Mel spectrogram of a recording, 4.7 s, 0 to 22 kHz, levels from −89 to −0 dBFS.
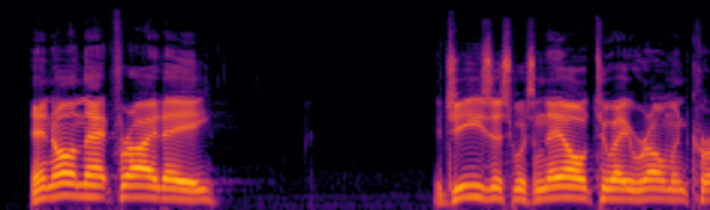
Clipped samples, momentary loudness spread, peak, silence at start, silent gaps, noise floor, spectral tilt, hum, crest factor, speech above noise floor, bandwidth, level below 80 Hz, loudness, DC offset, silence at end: under 0.1%; 7 LU; -4 dBFS; 0.2 s; none; -74 dBFS; -4 dB/octave; none; 18 dB; 54 dB; 16 kHz; -64 dBFS; -20 LUFS; under 0.1%; 0 s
